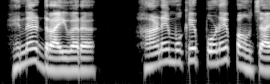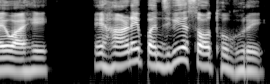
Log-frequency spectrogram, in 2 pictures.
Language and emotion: Sindhi, neutral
